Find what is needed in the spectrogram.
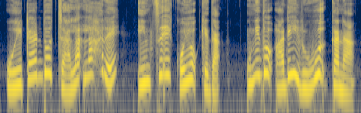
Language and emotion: Santali, disgusted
